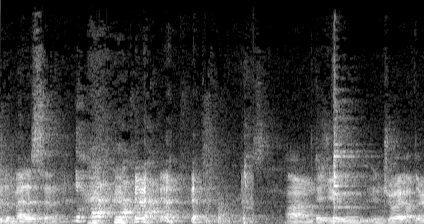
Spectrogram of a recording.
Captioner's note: laughing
